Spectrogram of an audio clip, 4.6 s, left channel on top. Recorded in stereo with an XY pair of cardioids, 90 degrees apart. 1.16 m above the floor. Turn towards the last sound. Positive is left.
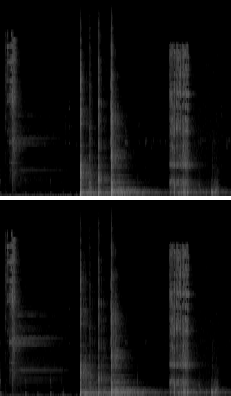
turn(degrees=0)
